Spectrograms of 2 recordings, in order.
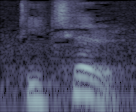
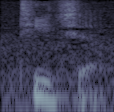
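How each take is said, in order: First: The stress is on both or the last syllable. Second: The stress is on the first syllable. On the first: The speaker calls it wrong. "stressing both of the syllables or stressing the last one" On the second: The speaker calls it right. "So the first syllable is stressed"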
